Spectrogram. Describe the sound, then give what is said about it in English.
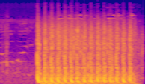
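An assault rifle fired into the ground at a man's feet lets off a sudden, loud automatic burst of many rapid, evenly spaced shots that rattle on without pause to the end. “Cooley jumps as Sean fires into the ground at his feet.”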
